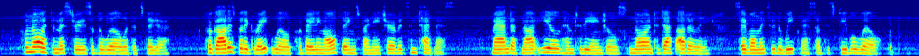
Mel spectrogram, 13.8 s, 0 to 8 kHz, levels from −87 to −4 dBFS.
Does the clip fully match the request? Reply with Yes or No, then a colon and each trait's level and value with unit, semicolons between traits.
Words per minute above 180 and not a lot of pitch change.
Yes: average, 200 wpm; narrow, 1.8 semitones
